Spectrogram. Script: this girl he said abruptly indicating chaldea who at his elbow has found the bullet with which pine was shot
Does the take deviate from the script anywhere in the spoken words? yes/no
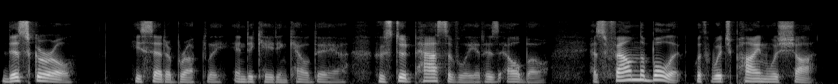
yes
